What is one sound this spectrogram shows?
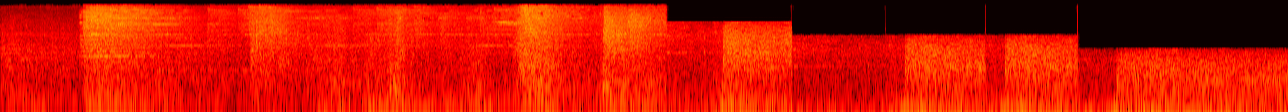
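A magic spell bursts with loud crackling blasts.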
